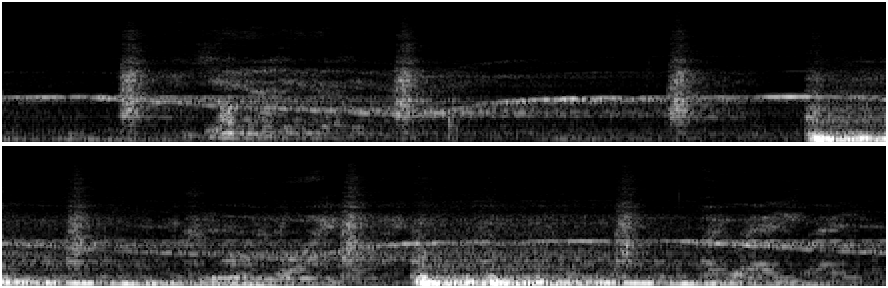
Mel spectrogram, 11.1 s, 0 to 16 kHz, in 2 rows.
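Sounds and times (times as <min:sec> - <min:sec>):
siren-like wailing tone: 0:00.0 - 0:11.0
deep bass hits: 0:05.0 - 0:10.2.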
